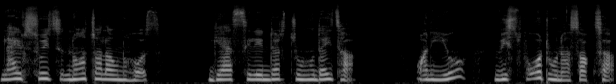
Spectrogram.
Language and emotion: Nepali, fearful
